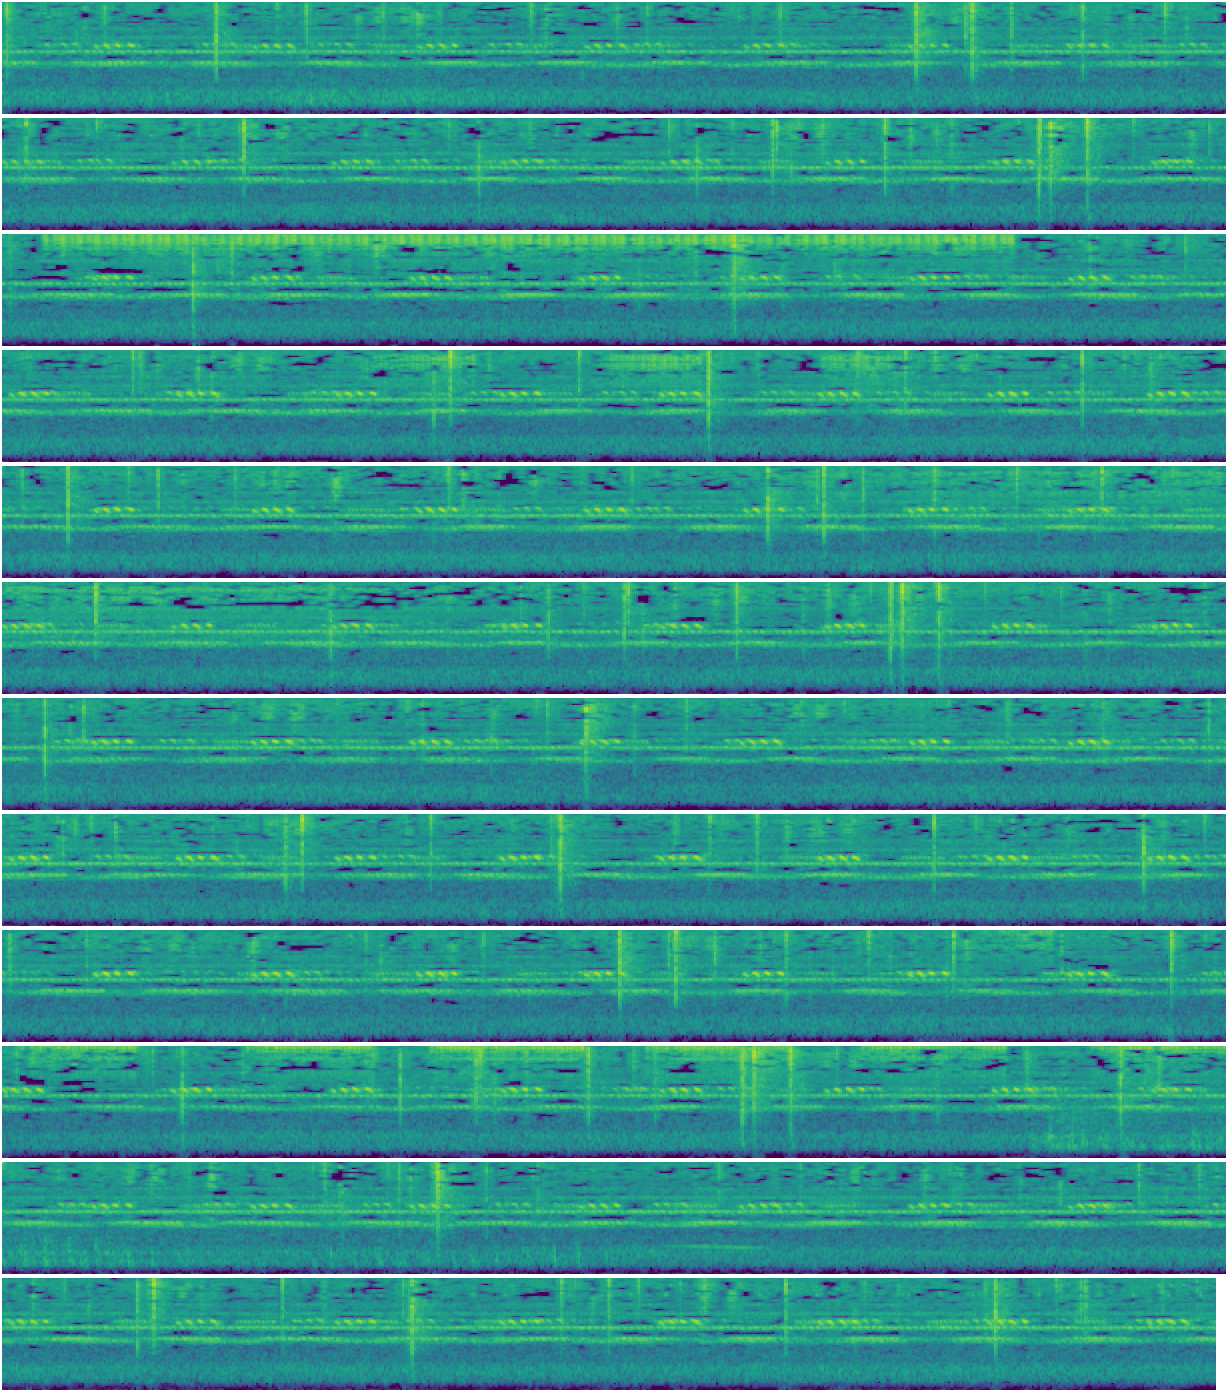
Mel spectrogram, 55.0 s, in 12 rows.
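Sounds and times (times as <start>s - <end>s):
campfire crackling and popping: 0.0s - 55.0s
crickets chirping: 0.0s - 55.0s.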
